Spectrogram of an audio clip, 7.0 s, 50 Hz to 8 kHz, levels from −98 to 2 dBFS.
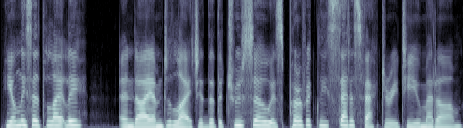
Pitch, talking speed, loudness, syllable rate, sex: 225 Hz, 145 wpm, -16 LUFS, 5.1 syllables/s, female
